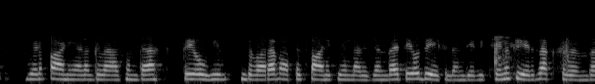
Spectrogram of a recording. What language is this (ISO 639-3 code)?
pan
